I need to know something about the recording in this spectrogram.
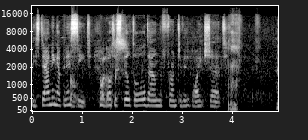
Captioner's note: Sirius snorts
